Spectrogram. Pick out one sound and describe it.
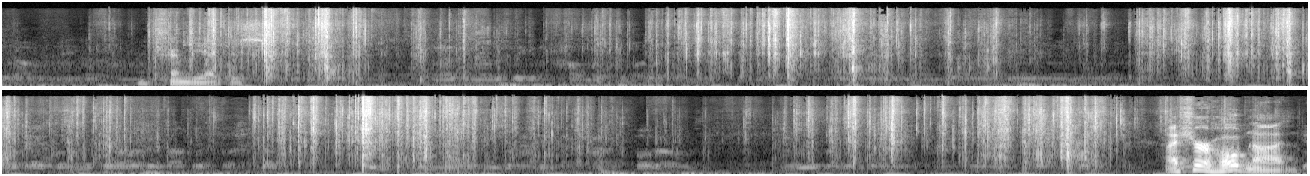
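Foil wrappers crinkle and tear as packs are ripped open.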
